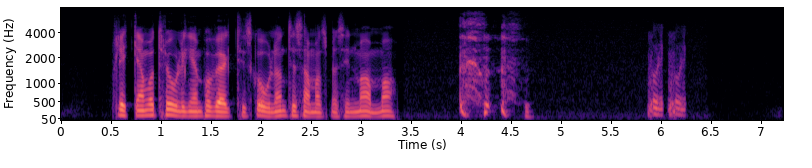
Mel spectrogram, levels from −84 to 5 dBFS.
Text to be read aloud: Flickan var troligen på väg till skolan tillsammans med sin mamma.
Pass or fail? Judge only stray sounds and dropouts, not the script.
fail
